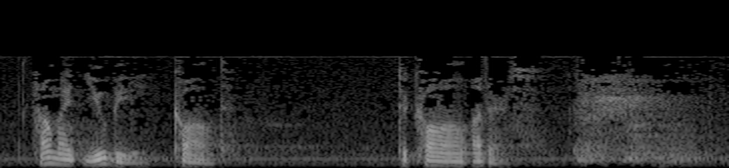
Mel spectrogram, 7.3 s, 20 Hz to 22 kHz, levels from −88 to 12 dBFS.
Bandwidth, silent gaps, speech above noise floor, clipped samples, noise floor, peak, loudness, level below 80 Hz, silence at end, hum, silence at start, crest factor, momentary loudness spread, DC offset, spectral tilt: 6 kHz; none; 26 dB; under 0.1%; -58 dBFS; -12 dBFS; -34 LUFS; -78 dBFS; 0 s; none; 0 s; 24 dB; 19 LU; under 0.1%; -9.5 dB/octave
